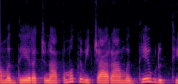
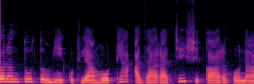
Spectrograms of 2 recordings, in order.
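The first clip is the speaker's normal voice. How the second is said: normal talking voice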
